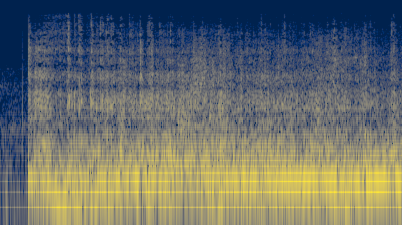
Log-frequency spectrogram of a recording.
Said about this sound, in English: given the command to fire the engines.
